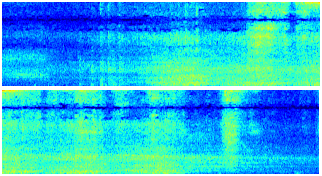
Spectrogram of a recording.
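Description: Electric multiple-unit passenger train passing at speed: wheel and rail noise swells about two seconds in, pulses in an even rhythm, then fades away near the end.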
